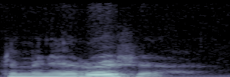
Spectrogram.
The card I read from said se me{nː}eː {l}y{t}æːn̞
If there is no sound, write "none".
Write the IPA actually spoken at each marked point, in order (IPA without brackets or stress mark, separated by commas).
n, r, s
